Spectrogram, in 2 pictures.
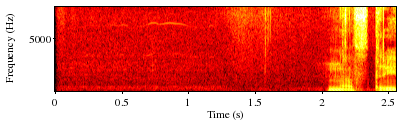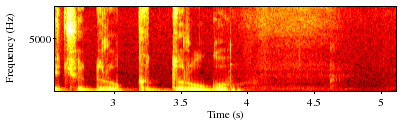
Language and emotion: Russian, neutral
